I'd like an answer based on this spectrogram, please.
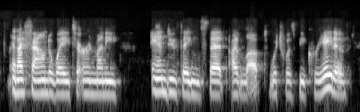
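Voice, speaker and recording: Speaking at a fairly slow pace, a woman with an American accent uses a normal speaking voice at a fairly low pitch. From US, Southern California and rural Missouri. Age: 40s. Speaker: brand storytelling and marketing expert. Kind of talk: podcast interview.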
